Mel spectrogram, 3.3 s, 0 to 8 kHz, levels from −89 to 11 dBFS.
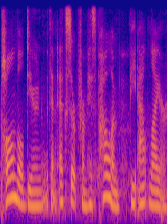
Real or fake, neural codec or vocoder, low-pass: fake; codec, 16 kHz, 0.8 kbps, ZipCodec; 7.2 kHz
